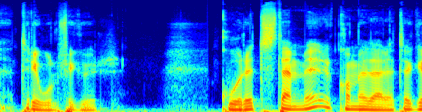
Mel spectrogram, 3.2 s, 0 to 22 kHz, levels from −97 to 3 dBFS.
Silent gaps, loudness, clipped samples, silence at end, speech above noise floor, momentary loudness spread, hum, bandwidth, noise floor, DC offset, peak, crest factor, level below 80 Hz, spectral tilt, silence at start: none; -19 LUFS; under 0.1%; 0 s; 29 dB; 9 LU; none; 16.5 kHz; -46 dBFS; under 0.1%; 0 dBFS; 18 dB; -30 dBFS; -5.5 dB/octave; 0 s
